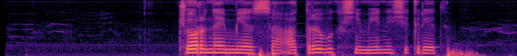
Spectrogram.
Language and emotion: Russian, neutral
